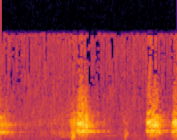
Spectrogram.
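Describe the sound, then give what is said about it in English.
A dog named Blackie, a little mutt, gives a few short, yappy barks in quick, uneven succession, clear, with a softer yip between them and no voices. “Listen to the wonderful music. Nice, Blackie, nice dog.”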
